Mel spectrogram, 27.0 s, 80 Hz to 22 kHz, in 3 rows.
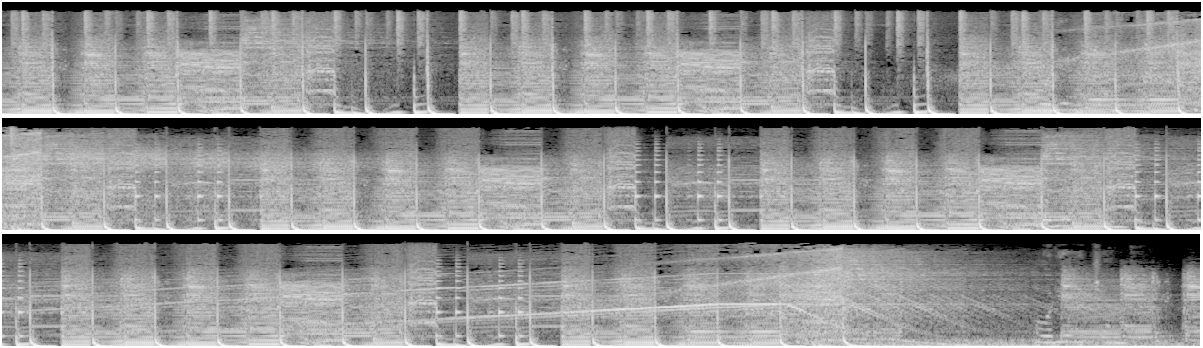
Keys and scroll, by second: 1.1-5.2 typing, 7.6-15.6 typing.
